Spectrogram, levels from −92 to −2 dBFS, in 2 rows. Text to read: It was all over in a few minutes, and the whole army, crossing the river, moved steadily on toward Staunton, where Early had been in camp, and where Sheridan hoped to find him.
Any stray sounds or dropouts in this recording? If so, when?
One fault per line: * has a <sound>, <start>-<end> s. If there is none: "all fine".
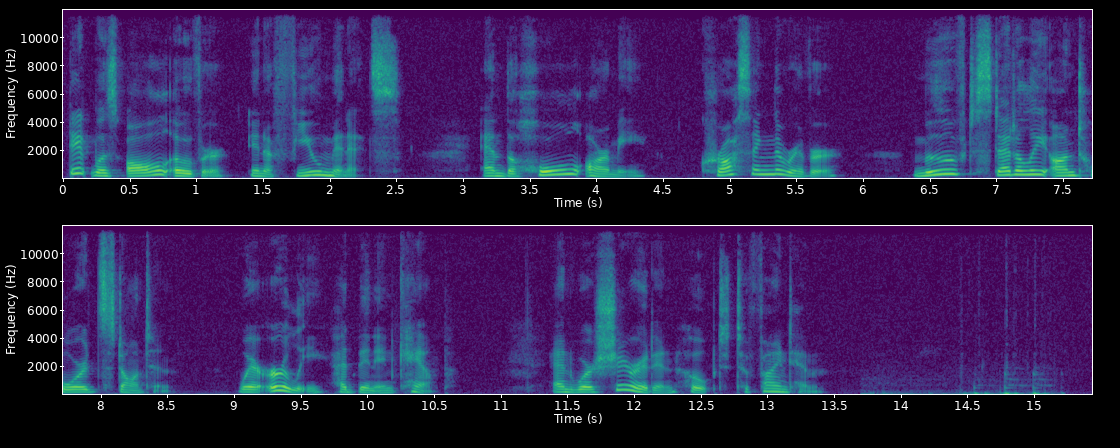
* has a tap, 13.7-15.2 s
